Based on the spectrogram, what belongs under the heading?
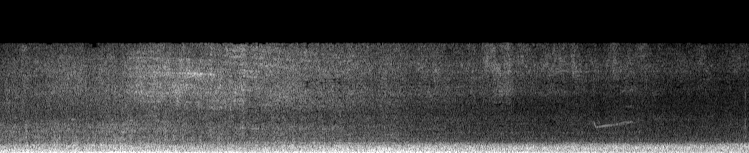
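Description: Tri-Rail commuter train passing and moving away: bilevel coaches rolling on the rails over a steady low diesel drone, all slowly fading.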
